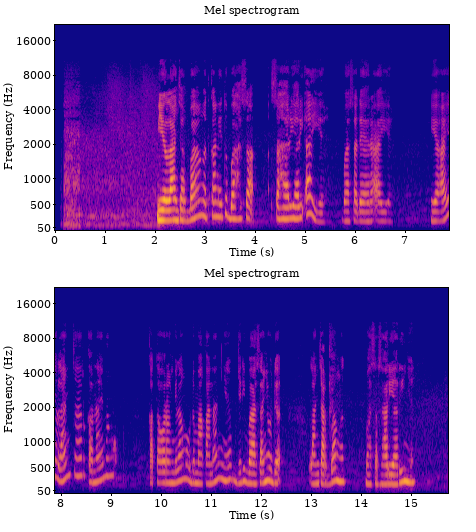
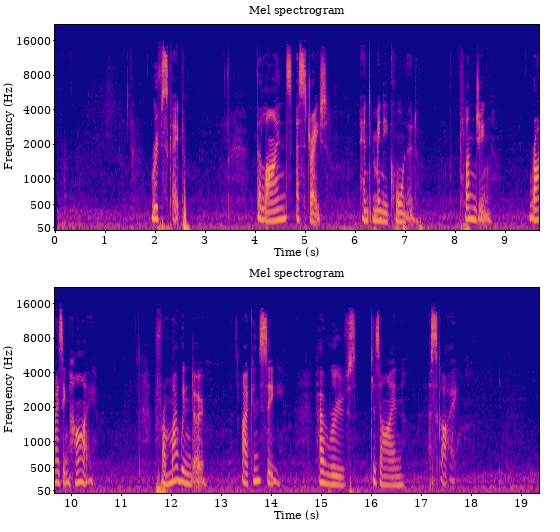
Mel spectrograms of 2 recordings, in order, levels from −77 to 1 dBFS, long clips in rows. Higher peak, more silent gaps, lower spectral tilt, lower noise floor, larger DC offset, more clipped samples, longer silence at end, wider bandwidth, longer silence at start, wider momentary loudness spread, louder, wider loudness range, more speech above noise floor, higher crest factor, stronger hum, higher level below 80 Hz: about the same, -2 dBFS vs -2 dBFS; neither; first, -5.5 dB/octave vs -4 dB/octave; first, -60 dBFS vs -44 dBFS; neither; neither; first, 0.65 s vs 0 s; second, 11.5 kHz vs 16 kHz; about the same, 0.15 s vs 0.05 s; second, 18 LU vs 25 LU; second, -24 LUFS vs -21 LUFS; first, 9 LU vs 4 LU; first, 36 dB vs 23 dB; about the same, 24 dB vs 22 dB; neither; second, -64 dBFS vs -36 dBFS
